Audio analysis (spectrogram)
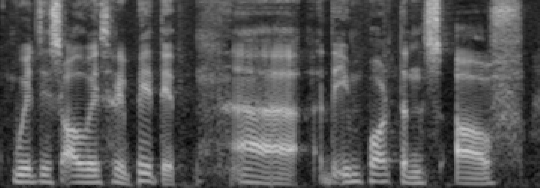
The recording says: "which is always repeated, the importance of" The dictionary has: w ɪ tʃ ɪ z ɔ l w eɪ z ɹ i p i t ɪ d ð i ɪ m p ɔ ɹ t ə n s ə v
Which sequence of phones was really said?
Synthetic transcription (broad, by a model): w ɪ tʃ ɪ s ɔ l w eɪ s ɹ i p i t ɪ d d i ɪ m p ɔ ɹ t ə n s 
